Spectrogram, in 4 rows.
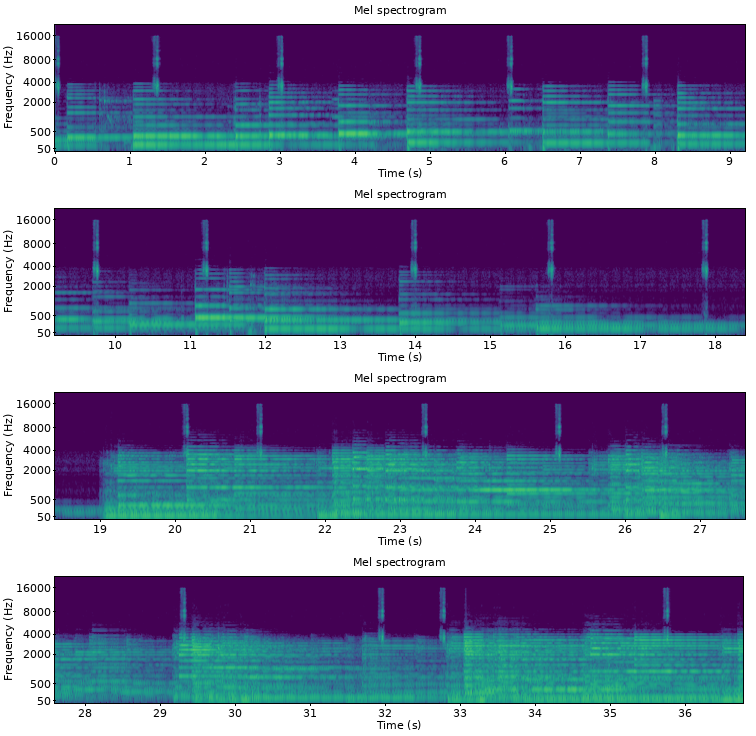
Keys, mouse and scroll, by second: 7.8-9.7 drag, 9.7-13.0 drag, 13.0-13.8 scroll up 1, 13.9 alt+click, 14.5-15.4 scroll down 1, 15.7-21.0 drag, 22.2 ctrl+z, 23.2-25.0 drag, 25.0-29.1 drag, 29.2-31.0 drag, 31.0-31.9 scroll down 1, 31.9 click, 34.4-35.3 scroll up 1, 35.7 click.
